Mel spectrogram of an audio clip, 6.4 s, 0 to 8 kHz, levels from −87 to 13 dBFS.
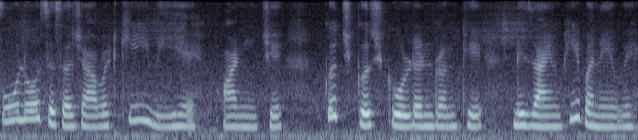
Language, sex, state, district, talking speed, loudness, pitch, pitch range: Hindi, female, Jharkhand, Ranchi, 160 wpm, -18 LUFS, 200 Hz, 195-235 Hz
